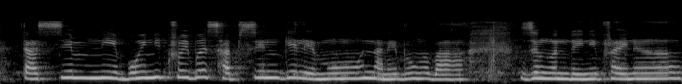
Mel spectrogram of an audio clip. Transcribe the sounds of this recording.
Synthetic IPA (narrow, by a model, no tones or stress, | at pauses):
tasimnibojnikʰɾujbɯsap̚sinɡelemunanajbuŋɯba | zɯŋɯndɯjnipʰɾajnɯ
